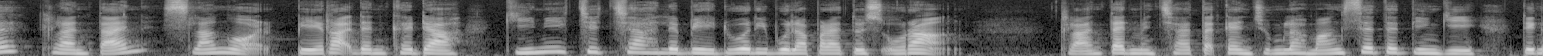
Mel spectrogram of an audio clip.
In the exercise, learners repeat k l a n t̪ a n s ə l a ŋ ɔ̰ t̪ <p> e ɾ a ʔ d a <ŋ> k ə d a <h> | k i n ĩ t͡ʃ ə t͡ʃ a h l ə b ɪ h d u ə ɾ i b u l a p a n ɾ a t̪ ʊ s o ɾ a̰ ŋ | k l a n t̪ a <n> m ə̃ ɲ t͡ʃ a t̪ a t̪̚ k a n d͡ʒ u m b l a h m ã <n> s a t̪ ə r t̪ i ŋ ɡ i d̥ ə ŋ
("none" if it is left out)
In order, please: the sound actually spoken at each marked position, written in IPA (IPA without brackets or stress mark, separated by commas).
p, n, h, n, ŋ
